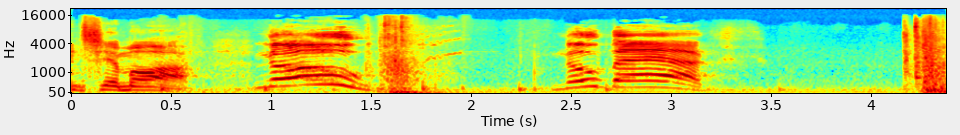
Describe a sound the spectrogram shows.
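An elderly man shouts angrily.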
